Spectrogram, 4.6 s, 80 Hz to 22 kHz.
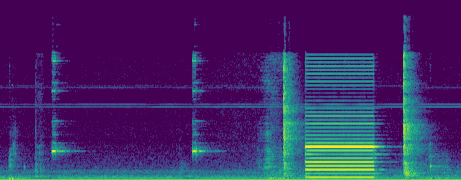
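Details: Low steady hum with clicks, then a brief high electronic activation tone under a second from a Ukrainian DKVKh-300 300 W high-frequency surgical diathermocoagulator being repaired and tested; electrosurgical unit activation tone.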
